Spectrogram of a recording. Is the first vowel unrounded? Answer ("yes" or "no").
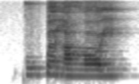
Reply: no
